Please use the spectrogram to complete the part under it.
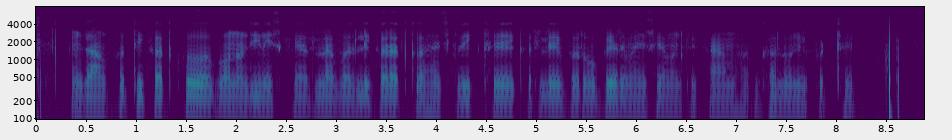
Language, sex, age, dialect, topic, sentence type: Chhattisgarhi, male, 18-24, Northern/Bhandar, banking, statement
